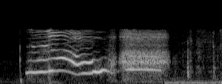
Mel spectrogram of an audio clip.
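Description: A character's wordless whining moan, one pitched vocal sound that wavers and dips, followed by a short hiss and a low rumble.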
